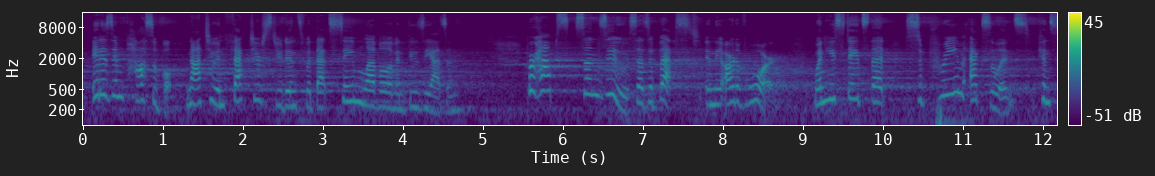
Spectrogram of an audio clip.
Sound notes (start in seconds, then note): none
